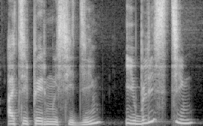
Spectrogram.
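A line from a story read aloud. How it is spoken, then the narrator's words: Plain. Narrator (Russian): сказал бутылочный осколок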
